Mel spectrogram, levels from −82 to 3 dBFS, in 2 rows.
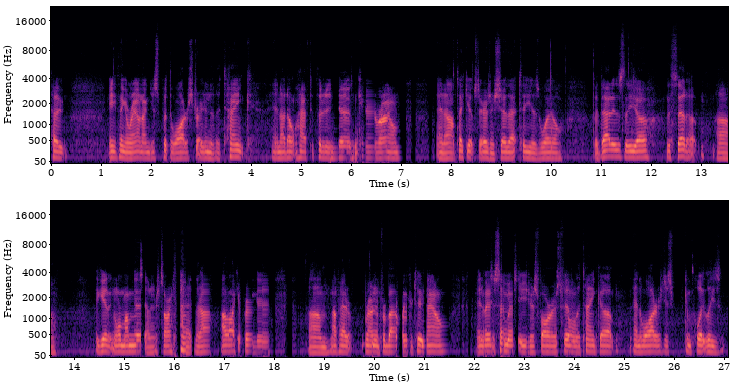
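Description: Repeated packet loss (robotic sound) first appears from 5.55 to 8.12 s. Packets went missing again and again, and each hole was filled by extending the preceding sound. About a third of that stretch is patched, and the longest gap is 133 ms. The sound turns choppy, with pieces dropping out. The same fault returns from 15.16 to 18.63 s, where about 38% is patched and the longest gap is 132 ms.

Short concealed packet loss follows at 19.79 to 19.95 s, where about 40 ms never arrived in time and was rebuilt by continuing the preceding sound, stretching it slightly. A second hole of about 20 ms falls inside it, at 19.90 to 19.94 s. Each patch blends back into the real signal, and together they are heard as a brief smear or wobble.

Repeated packet loss resumes from 20.35 to 23.13 s, with about 32% patched and a longest gap of 121 ms. It returns once more from 23.61 to 23.95 s, a shorter burst of small gaps of up to 24 ms.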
